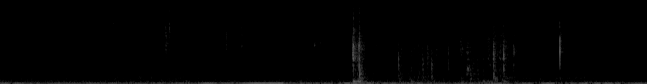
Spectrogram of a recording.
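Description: Faint room tone with a scatter of light, irregular clicks and taps, mostly in small quick clusters from a little past halfway in.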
